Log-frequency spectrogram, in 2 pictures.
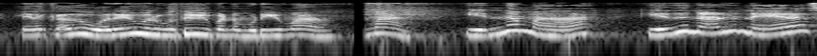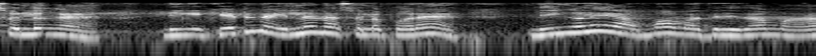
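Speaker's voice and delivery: ordinary talk, nothing marked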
